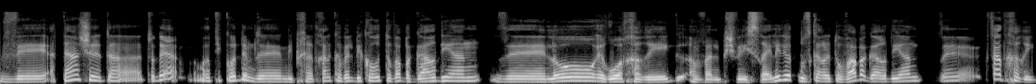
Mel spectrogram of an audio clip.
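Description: A man speaks in a plain, everyday voice at a fairly high pitch and a moderate pace, with lively intonation. The sound is dry and close, with no echo. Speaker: radio culture show host. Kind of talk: casual radio interview. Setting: radio studio.

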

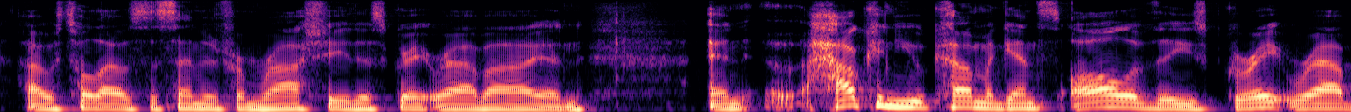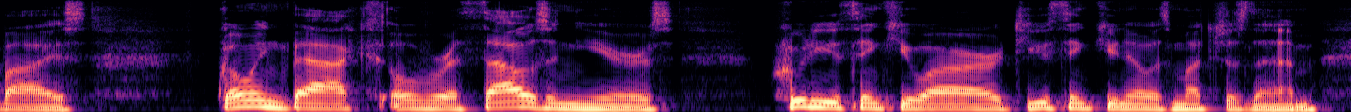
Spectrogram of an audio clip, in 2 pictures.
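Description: An ordinary speaking voice with an American accent moves at a moderate pace, with ordinary pitch variation. Loudness stays very even over a quiet background. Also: man, medium pitch for a man. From US Midwest, Chicago north side. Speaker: biblical scholar. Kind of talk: interview. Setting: studio.

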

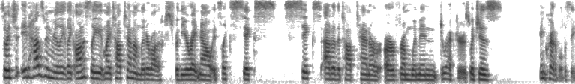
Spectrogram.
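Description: Over a silent background in a very clean recording, a woman with an ordinary speaking voice talks at a fairly quick pace, medium in pitch with ordinary pitch variation. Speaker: film critic. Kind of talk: film discussion.

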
